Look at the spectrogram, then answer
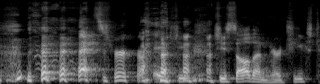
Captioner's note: laughs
